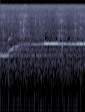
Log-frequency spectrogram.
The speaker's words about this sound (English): Jonathan Storm recorded these two elk bugling across a high meadow in Yellowstone National Park, making their best show for females on a cool autumn evening.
